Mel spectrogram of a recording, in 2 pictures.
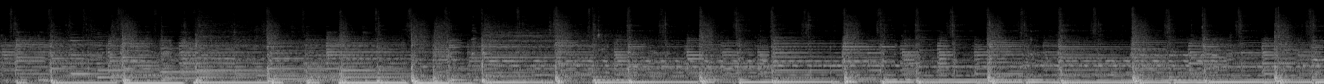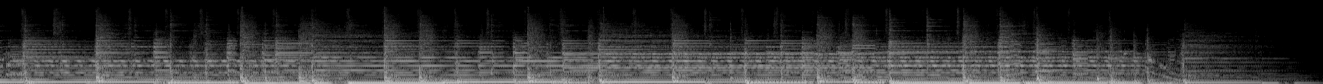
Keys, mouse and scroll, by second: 1.8 click, 3.8 click, 4.3 click, 5.7 click, 7.3 click, 7.9 click, 8.8 click, 10.5 click, 15.1 click, 17.1 click, 17.7 middle click, 18.3 click, 19.2 middle click, 19.6 click, 23.6 click, 24.9 click.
